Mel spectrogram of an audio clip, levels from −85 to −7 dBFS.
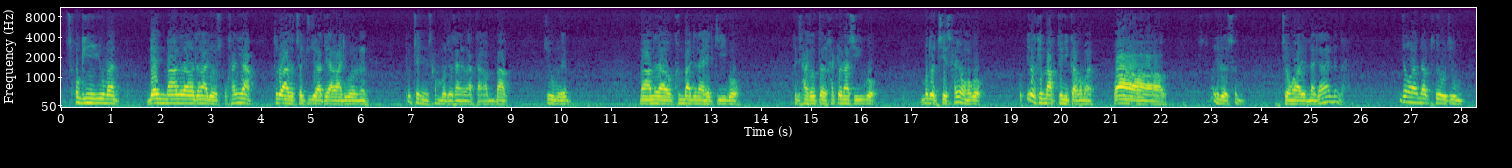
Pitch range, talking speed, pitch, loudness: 100-135 Hz, 225 characters per minute, 120 Hz, -14 LUFS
